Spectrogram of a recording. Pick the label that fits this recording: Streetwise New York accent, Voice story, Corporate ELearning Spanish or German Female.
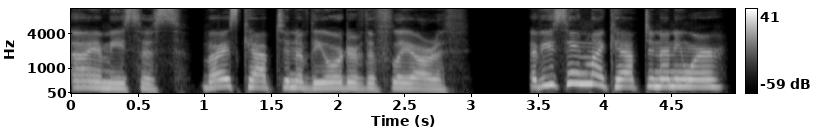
Voice story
